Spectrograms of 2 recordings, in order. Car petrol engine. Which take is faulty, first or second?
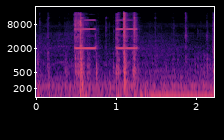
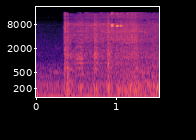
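first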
